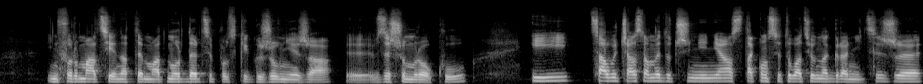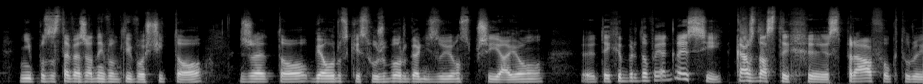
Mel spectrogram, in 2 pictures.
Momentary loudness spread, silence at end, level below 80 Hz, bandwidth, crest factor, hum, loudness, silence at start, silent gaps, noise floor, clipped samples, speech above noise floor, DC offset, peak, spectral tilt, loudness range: 8 LU; 0 s; -62 dBFS; 16 kHz; 20 dB; none; -20 LUFS; 0.5 s; none; -48 dBFS; under 0.1%; 28 dB; under 0.1%; 0 dBFS; -3.5 dB/octave; 2 LU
